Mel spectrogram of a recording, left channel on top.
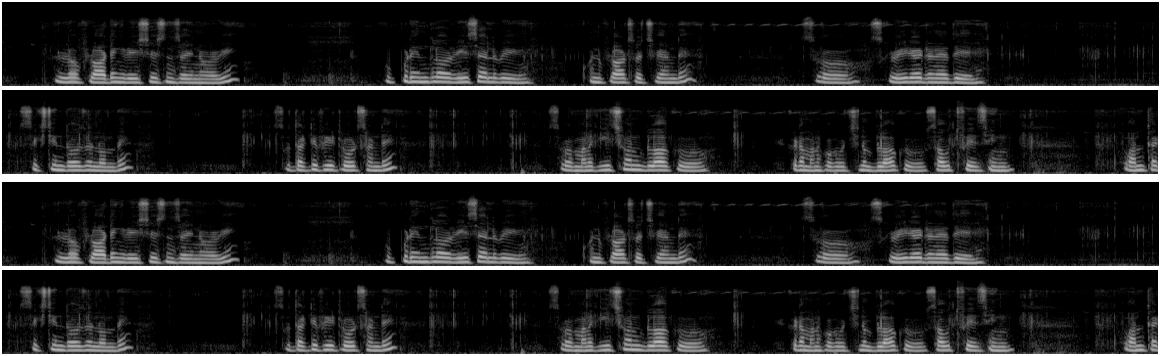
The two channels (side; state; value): both; identical; correlation 1.00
